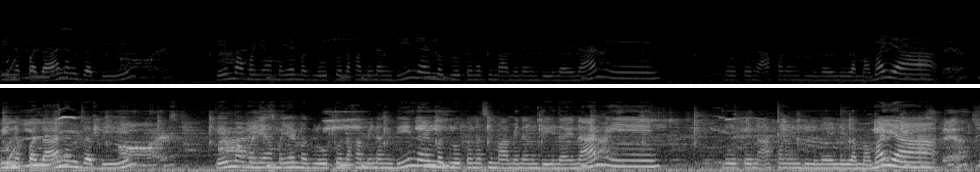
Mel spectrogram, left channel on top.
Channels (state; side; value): quieter; left; 34.2 dB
